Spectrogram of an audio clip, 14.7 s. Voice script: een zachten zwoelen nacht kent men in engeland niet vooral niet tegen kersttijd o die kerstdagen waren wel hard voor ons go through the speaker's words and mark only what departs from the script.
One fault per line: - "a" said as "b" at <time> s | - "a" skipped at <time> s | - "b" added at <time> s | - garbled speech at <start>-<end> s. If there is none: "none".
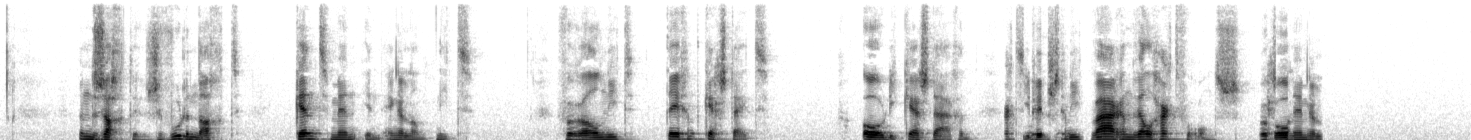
- garbled speech at 10.0-10.8 s
- garbled speech at 12.6-13.2 s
